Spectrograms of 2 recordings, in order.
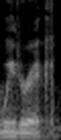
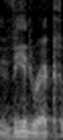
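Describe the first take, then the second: First: The name is said in an English accent. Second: The name is said in a German accent.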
